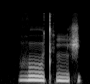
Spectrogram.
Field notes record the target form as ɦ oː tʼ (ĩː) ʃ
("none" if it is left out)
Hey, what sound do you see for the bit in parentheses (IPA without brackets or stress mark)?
ĩː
